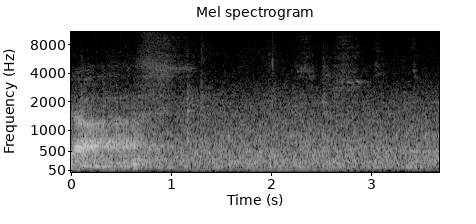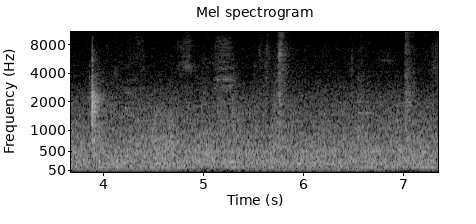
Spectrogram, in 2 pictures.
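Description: An elderly man speaks calmly into a microphone, reading out.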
